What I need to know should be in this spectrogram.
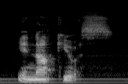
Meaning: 1. Harmless; producing no ill effect 2. Inoffensive; unprovocative; unexceptionable
- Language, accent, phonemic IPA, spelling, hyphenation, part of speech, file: English, US, /ɪˈnɑkjuəs/, innocuous, in‧noc‧u‧ous, adjective, En-us-innocuous.ogg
